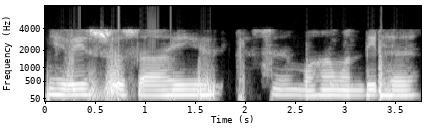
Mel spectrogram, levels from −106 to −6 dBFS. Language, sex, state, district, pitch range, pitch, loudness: Hindi, male, Bihar, Saran, 125-135 Hz, 130 Hz, -13 LUFS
